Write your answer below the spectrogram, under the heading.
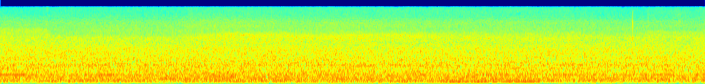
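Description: Metro train, a Mafersa-built stainless-steel car, moving slowly along an underground platform: a steady noise of wheels and running gear with faint steady hum tones from the motors.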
